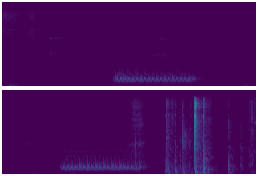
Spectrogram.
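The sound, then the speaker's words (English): A phone's outgoing ringback tone sounds twice while calling someone, each a steady low-pitched buzz lasting over a second with a pause between, followed by a brief burst of rustling noise. “Oh dang, it's already calling him.”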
